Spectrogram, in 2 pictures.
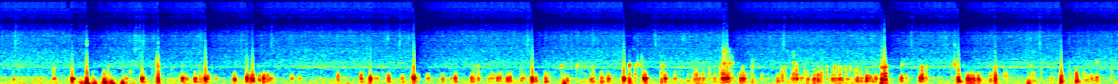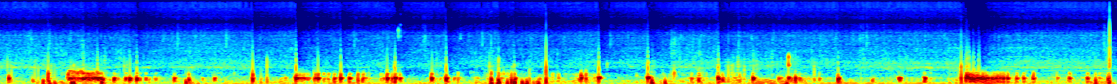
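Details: Quiet tummy: soft, irregular low gurgles and brief rumbles from an abdomen, ordinary stomach growling (borborygmi).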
